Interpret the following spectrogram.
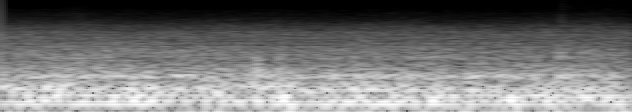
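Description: Steady low rumble of a car on the move, heard inside the cabin: engine and road noise.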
